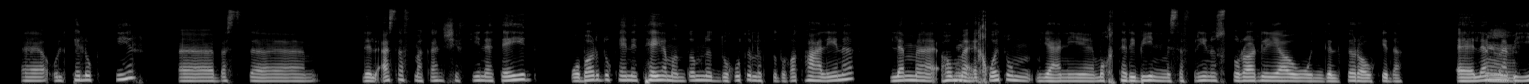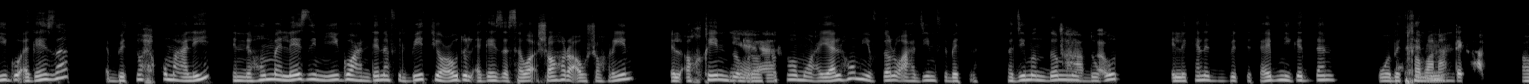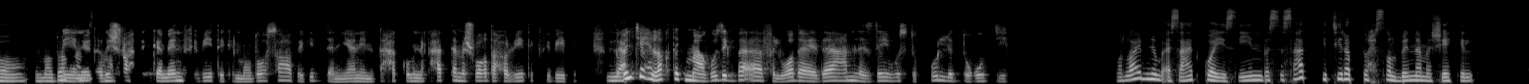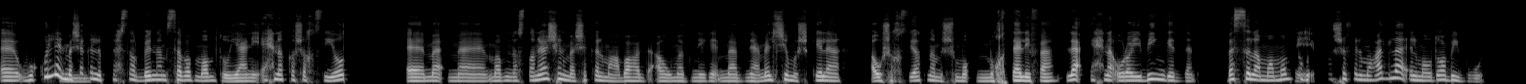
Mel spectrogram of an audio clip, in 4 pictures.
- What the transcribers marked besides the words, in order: tapping
- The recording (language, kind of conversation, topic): Arabic, advice, إزاي ضغوط العيلة عشان أمشي مع التقاليد بتخلّيني مش عارفة أكون على طبيعتي؟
